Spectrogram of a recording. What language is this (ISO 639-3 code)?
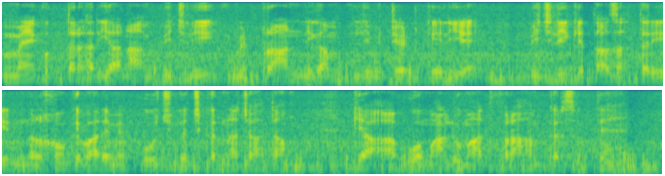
urd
